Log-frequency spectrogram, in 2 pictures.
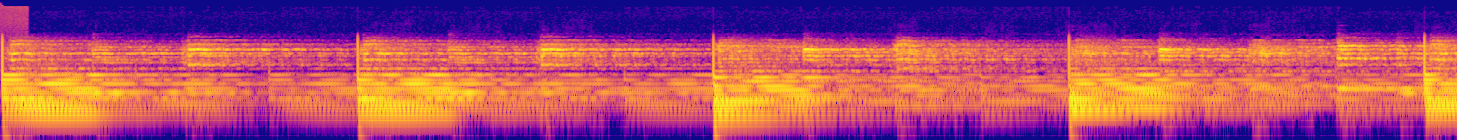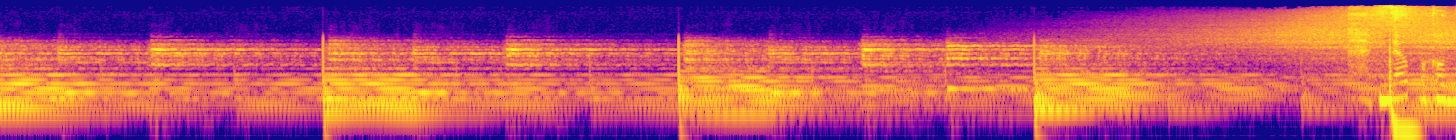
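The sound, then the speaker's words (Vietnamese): A rap song's instrumental plays loud, a layered synth loop repeating in steady bars with a thudding downbeat every few seconds, swelling into a bright noisy sweep at the end; no one speaks. “ngay bây giờ đây thì mời các bạn chúng ta sẽ cùng nhau thư giãn một chút với âm nhạc các bạn nhé.”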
